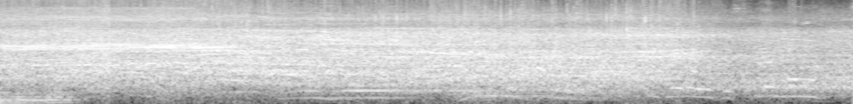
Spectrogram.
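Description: A crowd cheers and yells loudly in an echoing hall.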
